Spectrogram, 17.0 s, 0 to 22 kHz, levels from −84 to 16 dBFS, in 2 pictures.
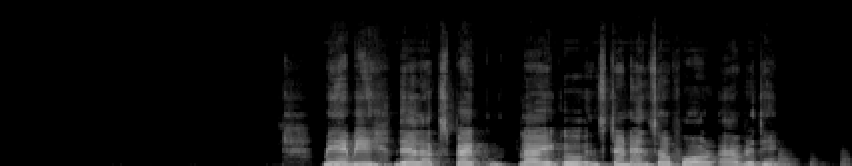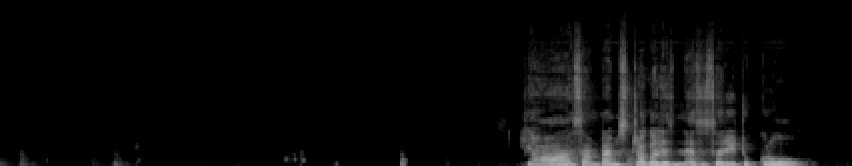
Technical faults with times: none

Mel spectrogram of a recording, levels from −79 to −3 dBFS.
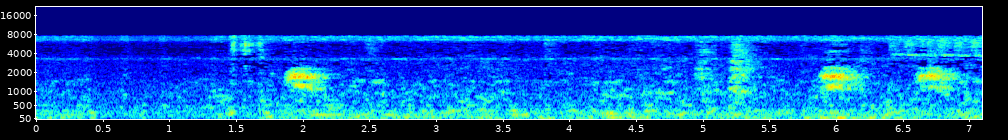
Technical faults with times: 0.00-7.10 low-delay AAC compression
2.24-2.29 AAC frame loss with concealment
6.65-6.70 AAC frame loss with concealment

